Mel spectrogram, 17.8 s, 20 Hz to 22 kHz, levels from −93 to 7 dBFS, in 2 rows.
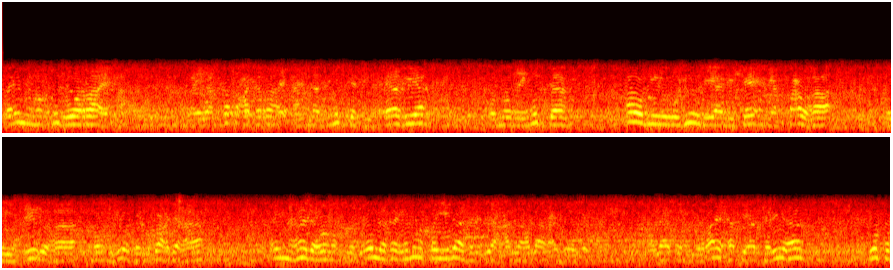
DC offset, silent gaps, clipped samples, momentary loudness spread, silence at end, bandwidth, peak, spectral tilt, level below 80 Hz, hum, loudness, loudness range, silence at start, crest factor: under 0.1%; none; under 0.1%; 10 LU; 0 s; 4.4 kHz; -6 dBFS; -10.5 dB/octave; -56 dBFS; none; -23 LUFS; 3 LU; 0 s; 16 dB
